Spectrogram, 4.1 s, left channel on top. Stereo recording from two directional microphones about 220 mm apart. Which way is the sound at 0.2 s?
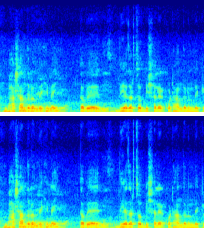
20° right (ahead or behind).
